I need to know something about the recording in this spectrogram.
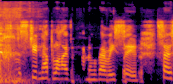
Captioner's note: laughing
